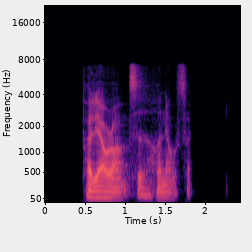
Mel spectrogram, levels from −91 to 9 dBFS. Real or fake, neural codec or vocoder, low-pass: fake; codec, 16 kHz, 0.5 kbps, X-Codec, HuBERT features, trained on LibriSpeech; 7.2 kHz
